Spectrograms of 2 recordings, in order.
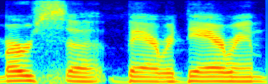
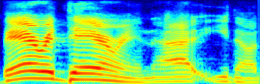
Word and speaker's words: Mehrsa Baradaran: Racial Wealth Gap by, I pronounce her name, Mehrsa Baradaran, but some of you may get on me for butchering her name. But Baradaran, that's what I call her.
